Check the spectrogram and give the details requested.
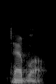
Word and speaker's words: Tableaux: And the firm is Tableaux. Correct. Tableaux.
